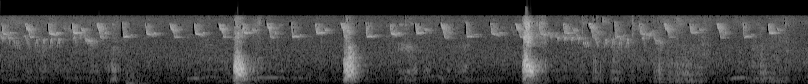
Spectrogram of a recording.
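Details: Three spaced, explosive barks from an English bulldog squaring off with a tiger ring out over a constant backdrop of rapid, high-pitched chirping birds.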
